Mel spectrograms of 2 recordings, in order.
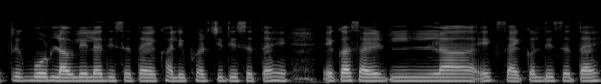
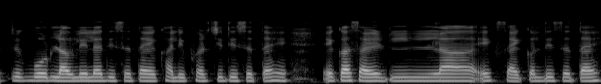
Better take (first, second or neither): first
